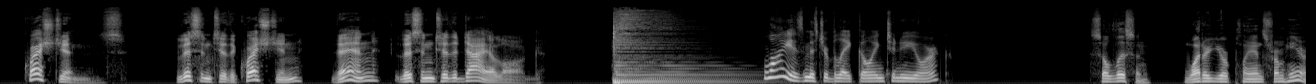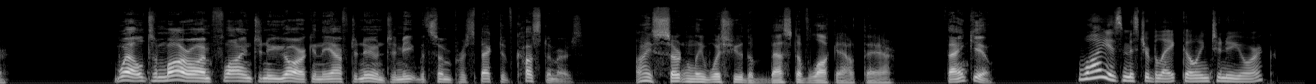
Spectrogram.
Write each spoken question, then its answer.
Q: Why is Mr. Blake going to New York?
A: He's going there to meet with some prospective customers.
